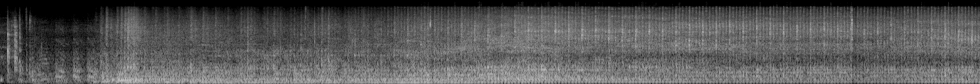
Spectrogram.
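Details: BMW with smoke coming from the engine bay: engine started and settling to idle with a raspy puffing hiss. This is a physical exhaust leak.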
